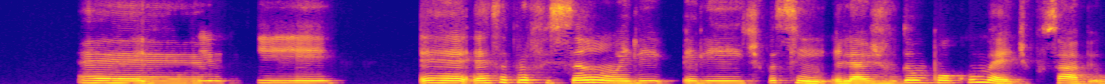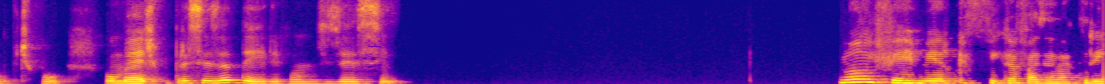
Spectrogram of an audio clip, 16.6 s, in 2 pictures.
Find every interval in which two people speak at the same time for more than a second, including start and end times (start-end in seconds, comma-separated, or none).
none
